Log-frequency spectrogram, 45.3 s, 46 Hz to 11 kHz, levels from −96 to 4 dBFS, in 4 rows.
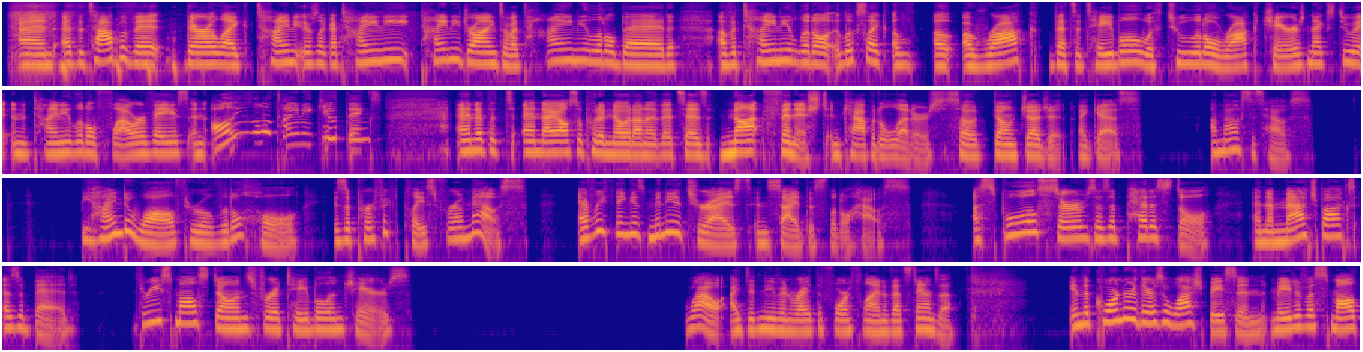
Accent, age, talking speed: American, 20-39, 195 wpm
